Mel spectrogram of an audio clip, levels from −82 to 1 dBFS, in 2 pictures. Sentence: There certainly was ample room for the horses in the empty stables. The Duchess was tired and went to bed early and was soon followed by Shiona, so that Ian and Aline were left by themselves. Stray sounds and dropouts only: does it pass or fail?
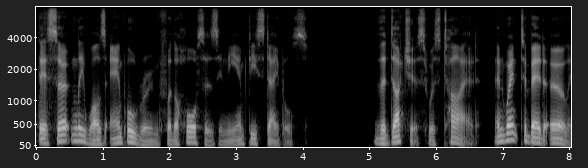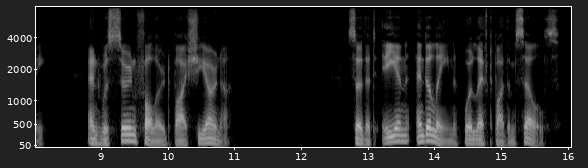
pass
